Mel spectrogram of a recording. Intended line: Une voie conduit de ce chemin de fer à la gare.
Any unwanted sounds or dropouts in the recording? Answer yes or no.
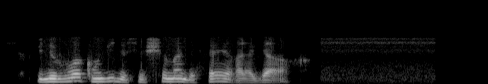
no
